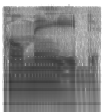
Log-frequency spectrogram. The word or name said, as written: pomade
